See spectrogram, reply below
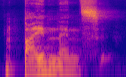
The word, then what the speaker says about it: Binance: Binance.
